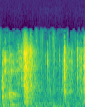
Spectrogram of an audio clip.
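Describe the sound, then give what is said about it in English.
A door aboard a ship shuts with a brief, muffled thud near the middle, followed by faint rattling, while people talk in the background. “Why did you close that door?”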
